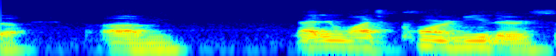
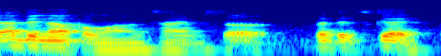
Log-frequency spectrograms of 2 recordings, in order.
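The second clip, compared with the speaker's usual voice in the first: ordinary talk, nothing marked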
